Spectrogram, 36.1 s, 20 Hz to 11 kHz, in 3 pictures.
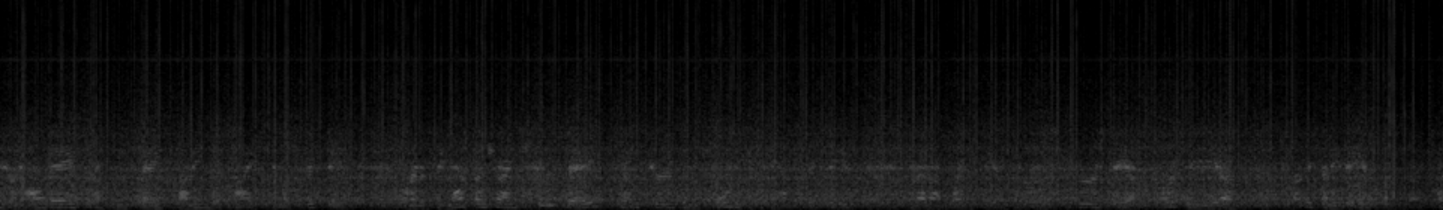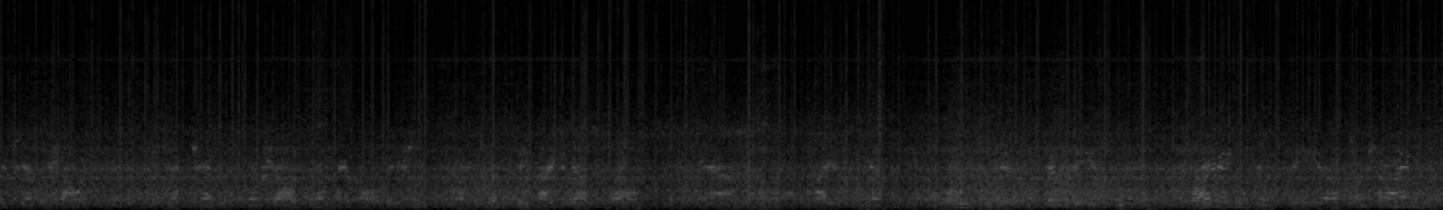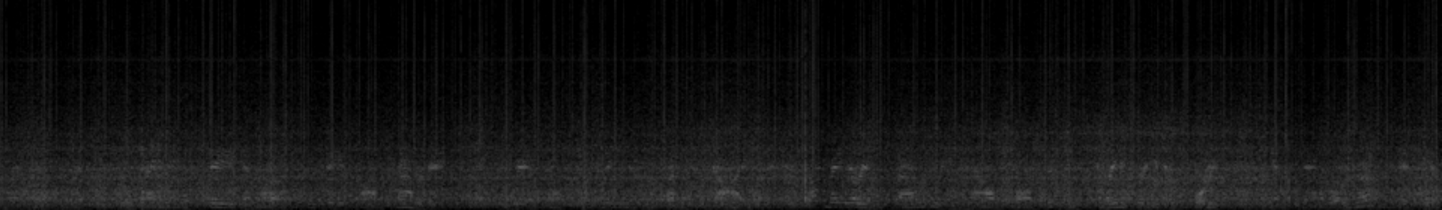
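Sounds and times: radio voice: 0:00.0 - 0:36.0.

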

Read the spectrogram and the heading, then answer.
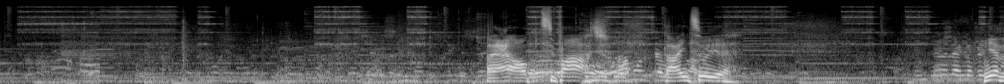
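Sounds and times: electric bell ringing: 0:00.0 - 0:10.0
murmur of people talking: 0:00.0 - 0:10.0.

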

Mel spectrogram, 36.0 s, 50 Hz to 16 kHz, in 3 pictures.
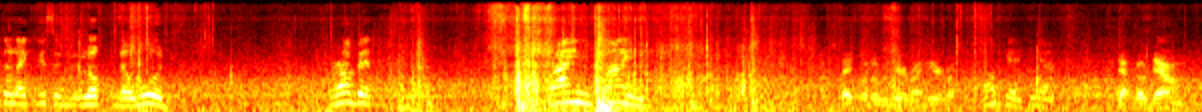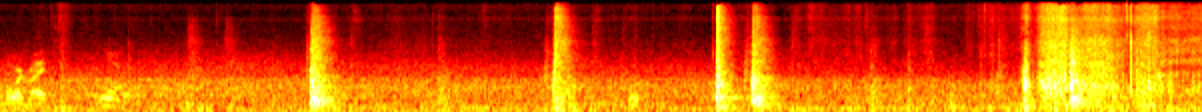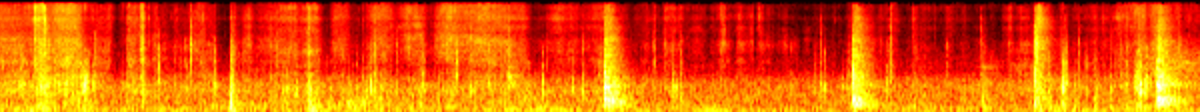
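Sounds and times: tarp rustling and scraping: 0:04.8 - 0:10.2, 0:21.2 - 0:36.0.

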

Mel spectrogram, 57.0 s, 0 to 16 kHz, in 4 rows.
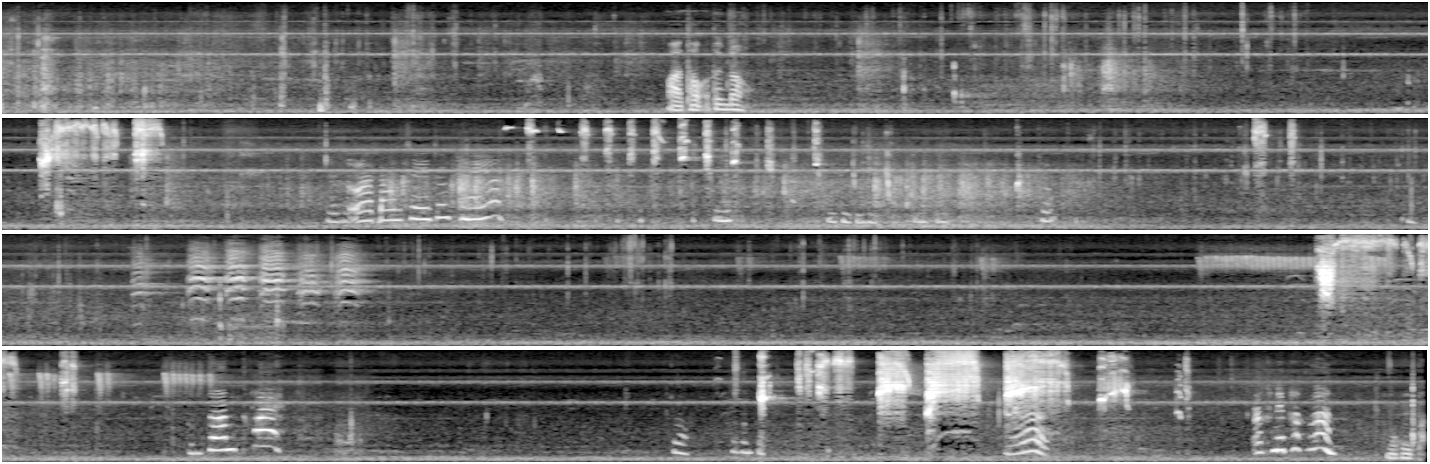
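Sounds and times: insect drone: 0:00.0 - 0:57.0
baby monkey squeaky calls: 0:14.7 - 0:16.0, 0:19.3 - 0:23.4, 0:26.8 - 0:27.3, 0:41.7 - 0:43.7, 0:50.2 - 0:54.8
wavering pitched cry: 0:14.7 - 0:16.0, 0:41.7 - 0:43.6, 0:50.3 - 0:54.8
faint squeaks: 0:14.7 - 0:25.6.

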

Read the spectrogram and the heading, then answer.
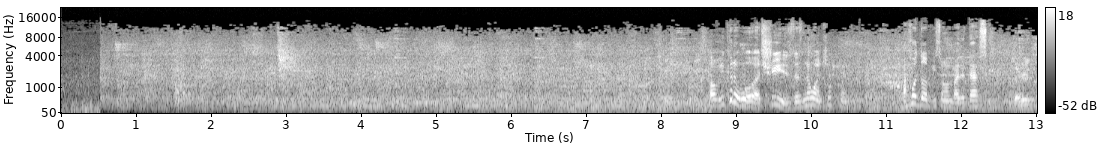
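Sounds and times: treadmills and exercise machines running: 0:00.0 - 0:13.0.

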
